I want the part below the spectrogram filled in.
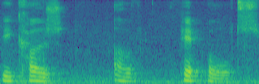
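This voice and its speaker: A man talks with lively intonation. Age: 80s+. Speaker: resident speaking at public comment. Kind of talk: public comment. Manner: halting.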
